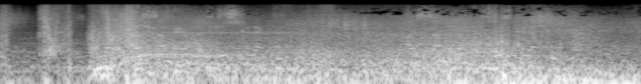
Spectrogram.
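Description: A large structure explodes with a deep rumbling blast.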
